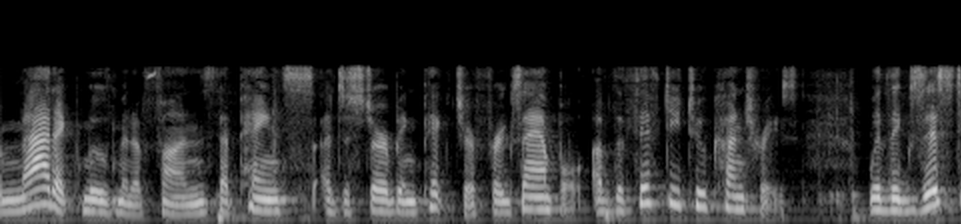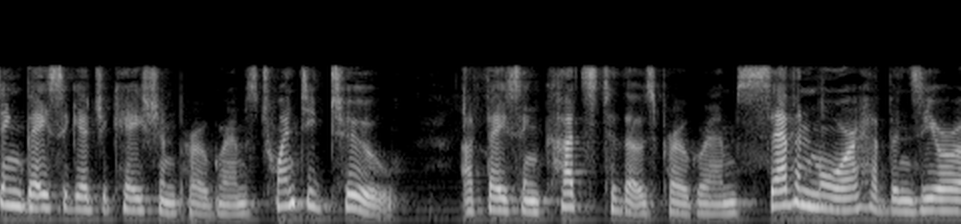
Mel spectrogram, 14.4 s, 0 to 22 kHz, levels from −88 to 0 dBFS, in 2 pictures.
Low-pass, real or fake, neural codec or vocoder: 7.2 kHz; real; none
